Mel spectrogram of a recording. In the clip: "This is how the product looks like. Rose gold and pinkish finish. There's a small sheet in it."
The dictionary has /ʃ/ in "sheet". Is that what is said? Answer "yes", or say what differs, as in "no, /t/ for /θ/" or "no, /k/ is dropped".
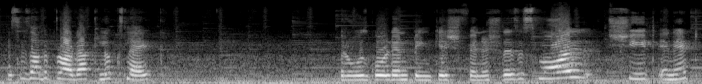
yes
